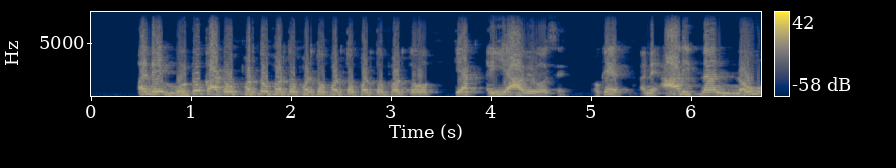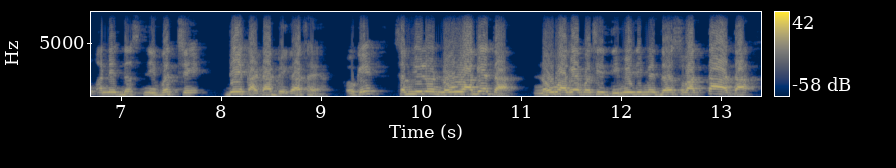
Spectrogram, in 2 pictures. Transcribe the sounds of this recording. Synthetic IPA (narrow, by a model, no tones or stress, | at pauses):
ənemoʈokaʈopʰəɾt̪opʰəɾt̪opʰəɾt̪opʰəɾt̪opʰəɽɾt̪opʰəɽt̪okjãkəijaːʋjoɦəʃe | okeəneʔaɾit̪nanəʋwəned̪əsniʋətːʃe | bekaʈabʱeɡat̪ʰəja̰okesəmd͡ʒilonəwʋaɡjat̪anəwʋaɡjapət͡ʃʰid̪ʱimed̪ʱimed̪əsʋaɡ̚t̪aɦət̪a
